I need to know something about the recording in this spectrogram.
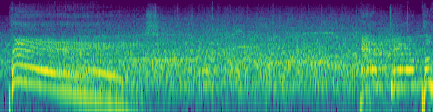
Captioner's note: crowd cheers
